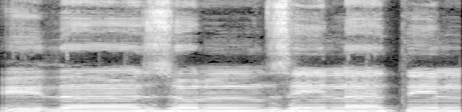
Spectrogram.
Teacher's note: ইদা জুলজিলাতিল, আবারও লাম সাকিন, এখানে আলিফ উচ্চারণ হবে না, তিল এখানে একবারে ডাইরেক্ট লাগবে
